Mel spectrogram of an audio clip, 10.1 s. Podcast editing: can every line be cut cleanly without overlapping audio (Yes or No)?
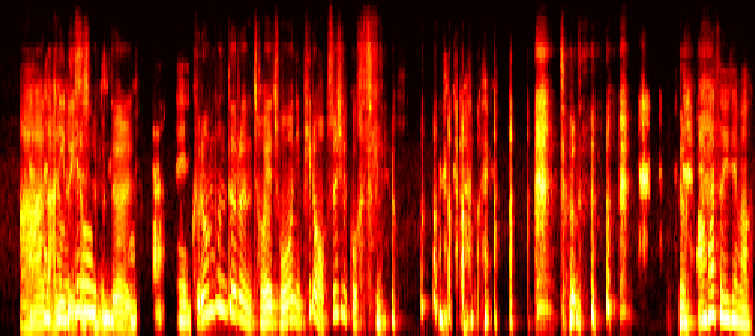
No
